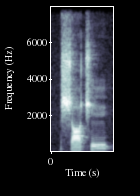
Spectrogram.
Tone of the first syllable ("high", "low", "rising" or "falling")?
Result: low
